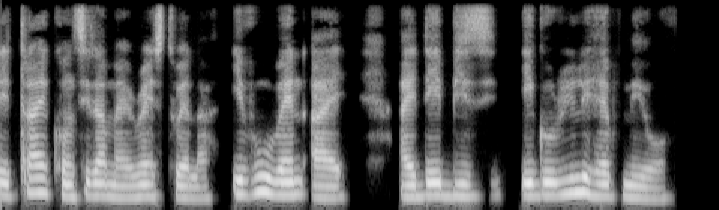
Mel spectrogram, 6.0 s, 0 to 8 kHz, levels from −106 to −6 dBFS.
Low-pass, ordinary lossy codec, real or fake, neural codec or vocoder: 7.2 kHz; none; fake; codec, 16 kHz in and 24 kHz out, 1 kbps, XY-Tokenizer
